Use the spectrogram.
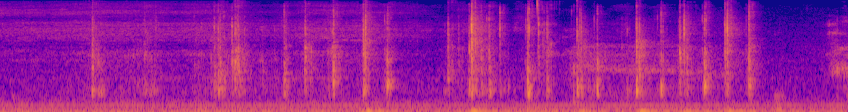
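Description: Typing on a computer keyboard while entering text for a website page builder, a quick run of close, crisp key clicks in an uneven rhythm with a steady low hum underneath.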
